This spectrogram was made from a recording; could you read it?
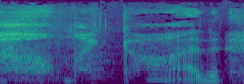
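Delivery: stunned, breathless, shocked whisper.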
